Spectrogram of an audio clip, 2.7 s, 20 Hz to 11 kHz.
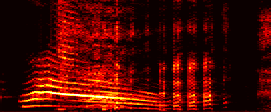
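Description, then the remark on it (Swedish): A person imitates a cat with a long, sliding meow that falls in pitch, followed by a quick run of short, rhythmic vocal yelps, mimicking the opening of a 1980s song. Loud, with no other talk. “och då har jag ju lite, om vi ska fortsätta på kattspåret då, så har vi ju den låten som börjar så här.”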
